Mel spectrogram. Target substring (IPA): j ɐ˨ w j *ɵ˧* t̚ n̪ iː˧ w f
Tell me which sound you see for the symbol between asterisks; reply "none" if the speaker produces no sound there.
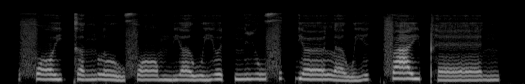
ɵ˧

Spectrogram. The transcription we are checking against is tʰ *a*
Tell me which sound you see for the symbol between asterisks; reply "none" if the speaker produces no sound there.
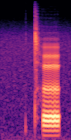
ɐ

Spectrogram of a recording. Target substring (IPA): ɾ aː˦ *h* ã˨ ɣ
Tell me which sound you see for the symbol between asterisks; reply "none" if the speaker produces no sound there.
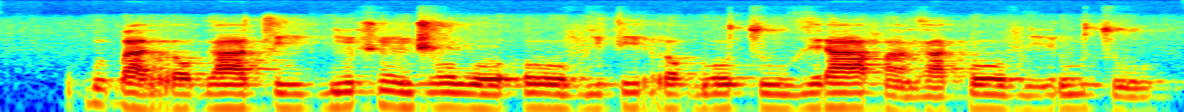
f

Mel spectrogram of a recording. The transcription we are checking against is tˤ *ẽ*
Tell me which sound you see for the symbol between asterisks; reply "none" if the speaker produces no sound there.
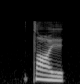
e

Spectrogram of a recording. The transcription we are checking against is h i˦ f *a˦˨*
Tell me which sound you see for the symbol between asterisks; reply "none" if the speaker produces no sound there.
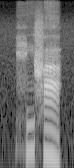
a˦˨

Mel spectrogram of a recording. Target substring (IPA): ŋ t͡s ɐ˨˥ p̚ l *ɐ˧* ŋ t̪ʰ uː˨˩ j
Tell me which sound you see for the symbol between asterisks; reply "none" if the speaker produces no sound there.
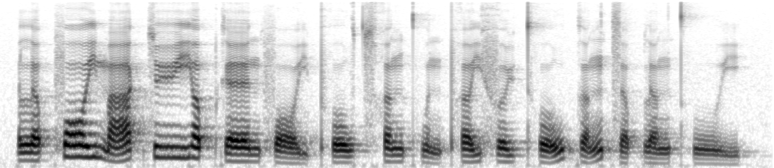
ɐ˨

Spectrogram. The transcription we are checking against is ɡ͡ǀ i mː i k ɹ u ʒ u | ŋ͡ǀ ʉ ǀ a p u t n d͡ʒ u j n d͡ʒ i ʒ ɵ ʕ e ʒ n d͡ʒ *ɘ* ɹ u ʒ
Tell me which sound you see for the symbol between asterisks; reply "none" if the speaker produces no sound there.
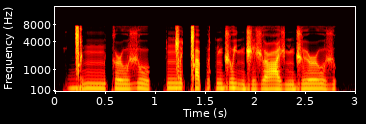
ʉ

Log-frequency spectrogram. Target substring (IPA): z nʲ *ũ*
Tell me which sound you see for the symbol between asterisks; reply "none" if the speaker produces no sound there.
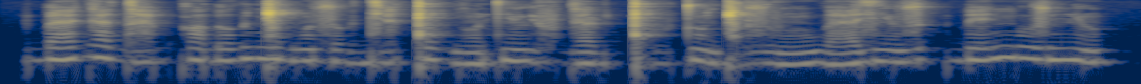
ũ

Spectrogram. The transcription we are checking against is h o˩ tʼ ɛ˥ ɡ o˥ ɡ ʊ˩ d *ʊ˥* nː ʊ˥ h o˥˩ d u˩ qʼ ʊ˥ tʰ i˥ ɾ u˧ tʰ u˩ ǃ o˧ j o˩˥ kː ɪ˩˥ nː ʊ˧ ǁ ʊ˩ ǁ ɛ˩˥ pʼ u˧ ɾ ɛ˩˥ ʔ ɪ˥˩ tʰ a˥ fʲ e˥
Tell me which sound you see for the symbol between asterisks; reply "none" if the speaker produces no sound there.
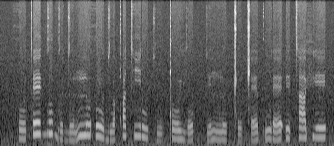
ʊ˩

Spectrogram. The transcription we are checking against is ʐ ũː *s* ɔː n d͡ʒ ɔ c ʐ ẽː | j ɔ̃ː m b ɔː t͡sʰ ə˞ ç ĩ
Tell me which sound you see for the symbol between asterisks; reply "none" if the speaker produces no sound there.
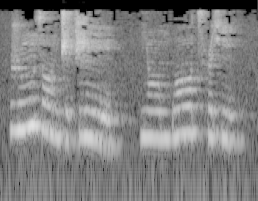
s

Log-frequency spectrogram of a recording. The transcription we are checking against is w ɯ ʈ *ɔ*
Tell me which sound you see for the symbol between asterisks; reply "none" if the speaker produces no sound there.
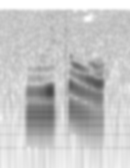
ɔ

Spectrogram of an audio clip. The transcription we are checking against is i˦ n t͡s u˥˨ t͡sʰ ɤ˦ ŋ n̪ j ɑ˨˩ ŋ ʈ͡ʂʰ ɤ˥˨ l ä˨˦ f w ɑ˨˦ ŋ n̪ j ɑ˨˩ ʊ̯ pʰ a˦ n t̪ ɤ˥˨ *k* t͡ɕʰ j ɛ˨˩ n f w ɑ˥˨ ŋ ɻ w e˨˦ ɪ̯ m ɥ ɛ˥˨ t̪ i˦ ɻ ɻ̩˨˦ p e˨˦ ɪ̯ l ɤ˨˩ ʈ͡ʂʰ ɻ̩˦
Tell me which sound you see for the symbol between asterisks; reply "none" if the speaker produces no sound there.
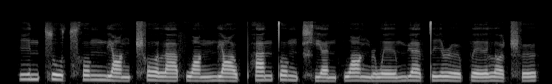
ŋ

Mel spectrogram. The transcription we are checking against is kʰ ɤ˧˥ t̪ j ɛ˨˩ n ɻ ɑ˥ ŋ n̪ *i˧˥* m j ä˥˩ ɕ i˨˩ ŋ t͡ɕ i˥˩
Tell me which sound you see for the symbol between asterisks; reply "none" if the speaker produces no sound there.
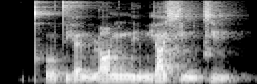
i˨˩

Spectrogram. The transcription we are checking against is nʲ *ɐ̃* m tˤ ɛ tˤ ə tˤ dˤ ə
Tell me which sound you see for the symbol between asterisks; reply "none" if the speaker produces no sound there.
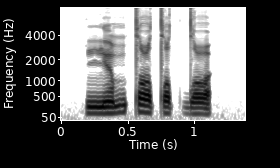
ɐ̃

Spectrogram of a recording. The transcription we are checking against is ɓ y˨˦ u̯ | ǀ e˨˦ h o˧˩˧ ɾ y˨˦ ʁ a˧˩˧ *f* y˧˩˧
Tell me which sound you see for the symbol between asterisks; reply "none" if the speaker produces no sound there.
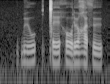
θ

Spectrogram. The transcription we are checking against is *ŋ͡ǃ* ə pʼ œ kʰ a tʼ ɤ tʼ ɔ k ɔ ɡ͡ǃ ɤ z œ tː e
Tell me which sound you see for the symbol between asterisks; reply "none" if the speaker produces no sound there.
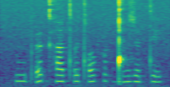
ŋ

